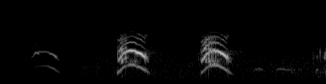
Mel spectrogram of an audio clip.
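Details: Bobcat vocalising as a raccoon and rodent repellent: a faint short note followed by two clear, arched, cat-like mews less than a second apart, in near silence.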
